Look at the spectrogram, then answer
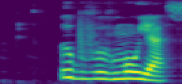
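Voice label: "ыб выв муяс", Komi, female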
